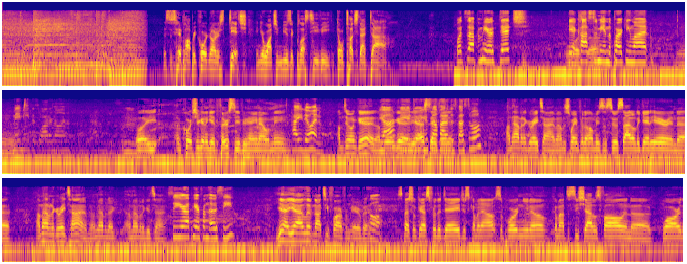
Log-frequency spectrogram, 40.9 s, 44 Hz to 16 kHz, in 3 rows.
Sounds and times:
Speech: 3.2 - 7.8, 11.3 - 12.9, 13.5 - 14.8, 16.1 - 23.2, 23.8 - 32.0, 32.7 - 40.9.

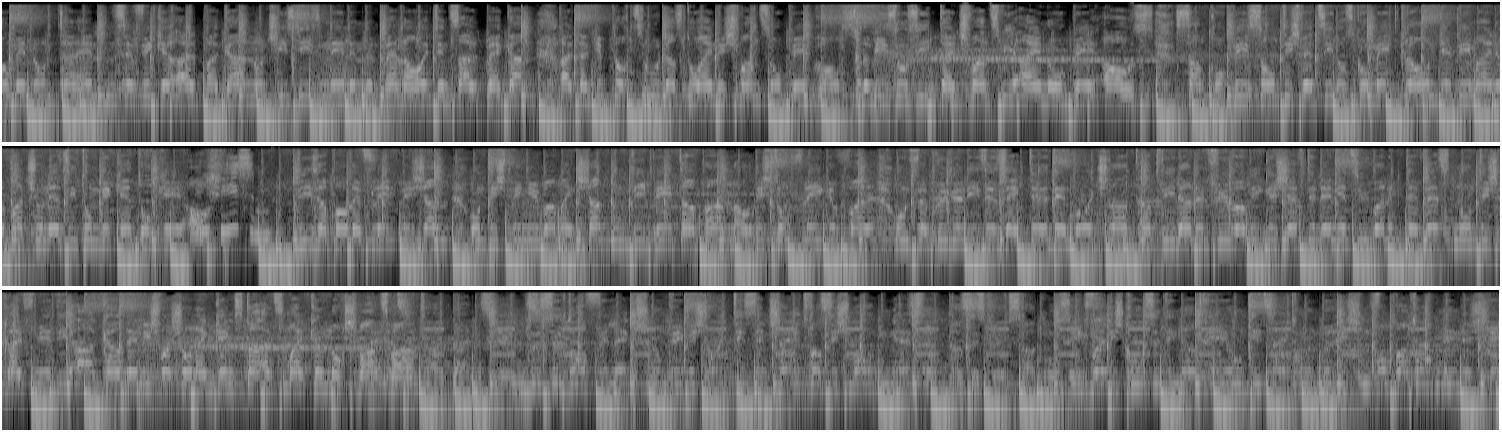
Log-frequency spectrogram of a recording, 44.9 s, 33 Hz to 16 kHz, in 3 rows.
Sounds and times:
Music: 0.0 - 44.9.

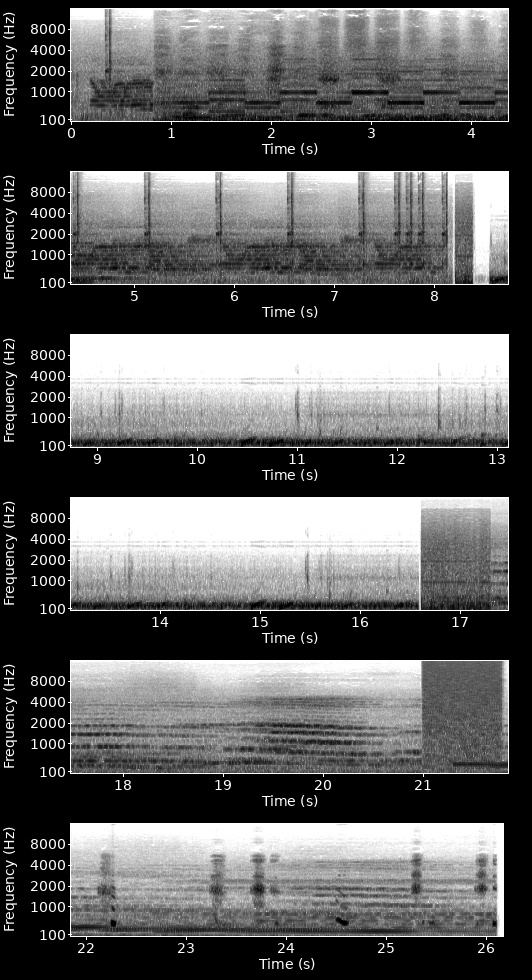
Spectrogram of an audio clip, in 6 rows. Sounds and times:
Static: 21.0 - 21.8.

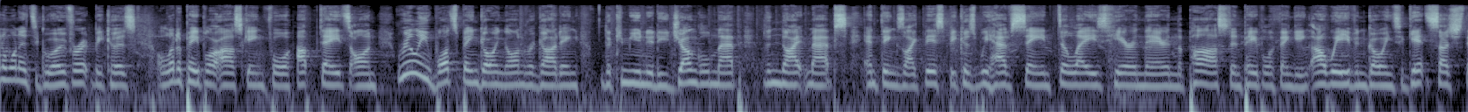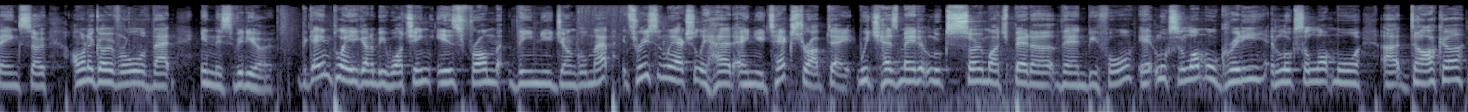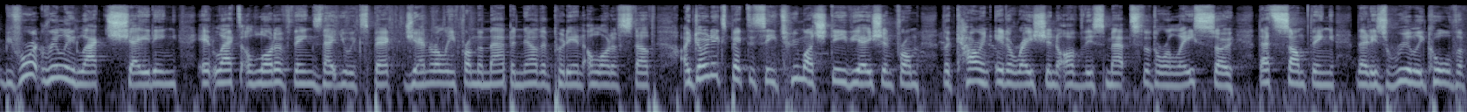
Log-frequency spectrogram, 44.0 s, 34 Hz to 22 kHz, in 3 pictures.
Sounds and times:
Speech: 0.0 - 44.0.

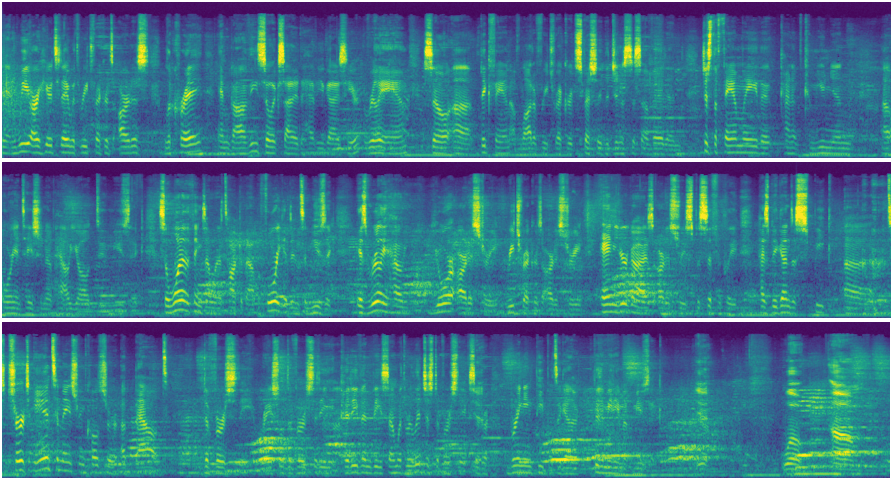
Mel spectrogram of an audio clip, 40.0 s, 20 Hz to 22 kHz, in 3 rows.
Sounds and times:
Speech: 0.0 - 37.3, 38.4 - 39.7
Music: 0.0 - 40.0.

